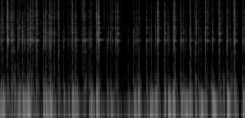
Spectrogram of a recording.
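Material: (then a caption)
Plastic. A large, clear, inflated plastic air-column cushion packaging sheet with hollow air tubes is held in both hands close to the mic while fingertips and nails tap and scratch it. It gives a quick run of short, dull, low thumps with faint crinkly rustle and a thin ringing tone above, each tap dying away almost at once.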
